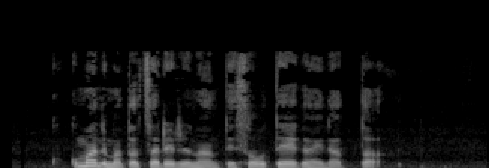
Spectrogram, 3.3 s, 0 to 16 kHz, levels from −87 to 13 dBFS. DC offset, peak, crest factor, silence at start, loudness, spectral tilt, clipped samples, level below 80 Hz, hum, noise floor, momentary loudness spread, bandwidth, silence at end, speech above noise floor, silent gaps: under 0.1%; -12 dBFS; 20 dB; 0.45 s; -30 LUFS; -5.5 dB/octave; under 0.1%; -78 dBFS; none; -65 dBFS; 10 LU; 11.5 kHz; 0.75 s; 36 dB; none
